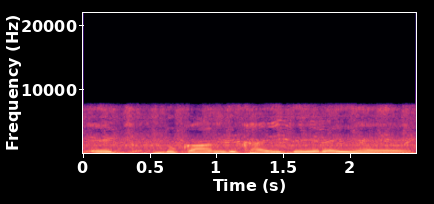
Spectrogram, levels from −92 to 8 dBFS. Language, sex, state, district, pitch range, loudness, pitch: Hindi, male, Maharashtra, Gondia, 135-155 Hz, -12 LUFS, 145 Hz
